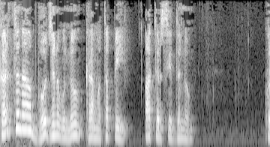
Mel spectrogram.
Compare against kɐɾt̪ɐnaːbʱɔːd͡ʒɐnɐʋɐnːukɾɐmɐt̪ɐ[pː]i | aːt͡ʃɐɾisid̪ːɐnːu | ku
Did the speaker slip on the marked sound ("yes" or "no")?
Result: no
